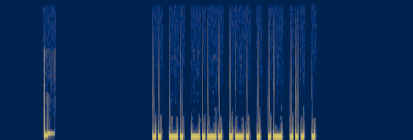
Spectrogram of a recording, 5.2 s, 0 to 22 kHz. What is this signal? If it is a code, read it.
Morse code, heard as a keyed tone, about 34 wpm, 700 Hz. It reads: INCREASE
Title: LY Suffix - Top 100 Words with Base Words 35wpm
